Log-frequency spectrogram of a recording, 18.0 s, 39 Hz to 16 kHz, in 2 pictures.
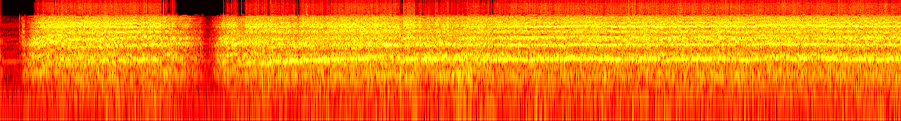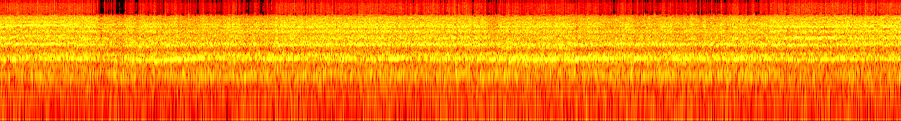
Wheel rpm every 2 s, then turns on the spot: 130, 170, 230, 220, 220, 220, 230, 230, 230.
none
